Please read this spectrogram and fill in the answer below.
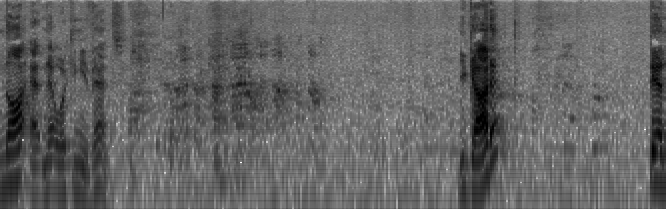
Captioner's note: audience laughs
